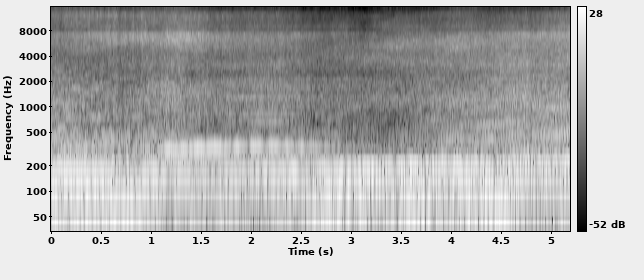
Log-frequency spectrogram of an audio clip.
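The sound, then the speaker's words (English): Race cars roll past at Put-in-Bay, their engines making a loud, continuous drone with a steady low hum that holds for the whole stretch and no clear pauses. “These are the race cars rolling through.”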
